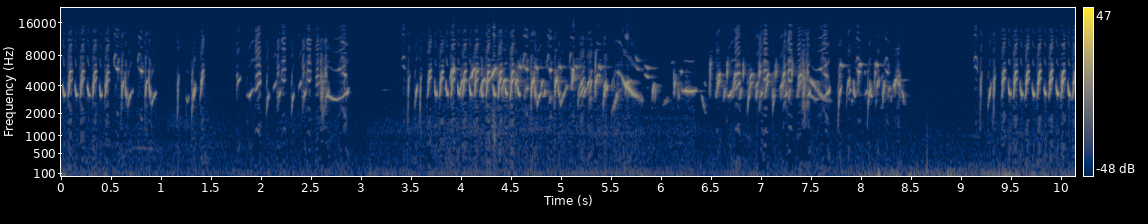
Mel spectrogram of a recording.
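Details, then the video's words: European goldfinch singing a fast, tinkling run of twittering notes and liquid trills, broken by short pauses; bright, high-pitched phrases repeat rapidly throughout. "Chant Chardonneret تغريد طائر الحسون"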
